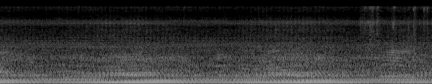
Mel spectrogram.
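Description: Electric motor of a semi-automatic hydraulic double-die paper plate making machine running with a steady hum. A few light clicks come near the end.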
